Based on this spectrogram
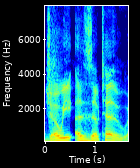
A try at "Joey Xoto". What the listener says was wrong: Not a Xoto. Just Xoto.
